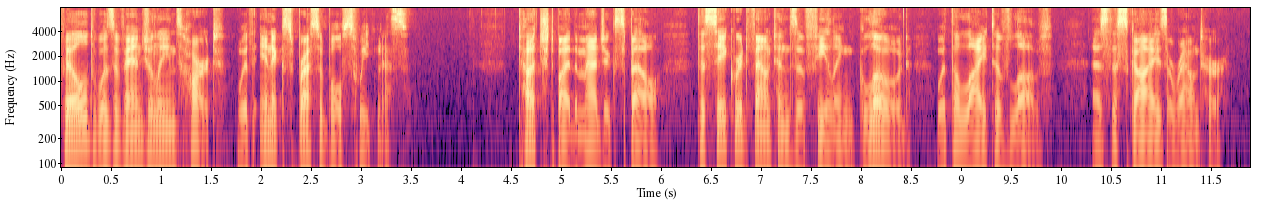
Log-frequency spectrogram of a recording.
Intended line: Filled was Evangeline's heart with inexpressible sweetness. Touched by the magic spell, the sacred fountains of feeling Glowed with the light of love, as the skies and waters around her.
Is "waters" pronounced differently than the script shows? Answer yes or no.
yes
